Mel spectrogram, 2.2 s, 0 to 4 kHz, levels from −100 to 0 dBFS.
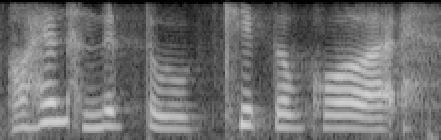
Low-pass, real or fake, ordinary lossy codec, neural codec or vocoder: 3.6 kHz; fake; none; codec, 16 kHz in and 24 kHz out, 0.6 kbps, FocalCodec, streaming, 4096 codes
